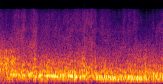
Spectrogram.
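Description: Stock cars in a NASCAR race roar past at the finish, a loud continuous engine drone with rising and falling pitch from a pack of cars close by, no talk over it.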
